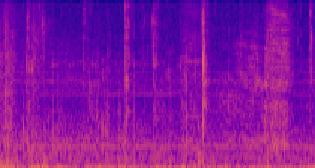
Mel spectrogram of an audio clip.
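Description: Close-up chewing of a person eating rice and curry by hand, with irregular small clicks and smacks of the mouth and a brief hissy rustle near the end.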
